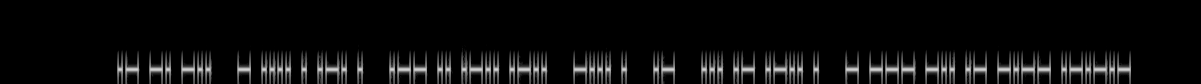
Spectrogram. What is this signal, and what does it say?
Morse code, heard as a keyed tone, about 30 wpm, 700 Hz. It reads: AND THERE WILL BE A SALE TODAY.
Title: Sentences from Top 1400 Words 30wpm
